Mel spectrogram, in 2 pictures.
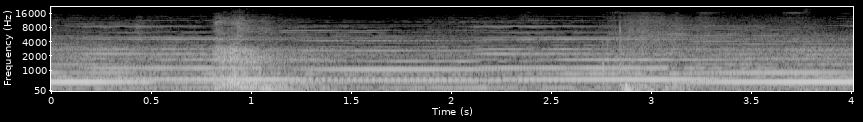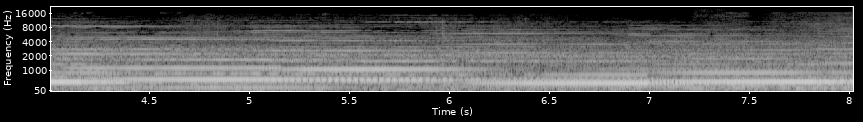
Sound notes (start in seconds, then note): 0.8 Max clears throat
